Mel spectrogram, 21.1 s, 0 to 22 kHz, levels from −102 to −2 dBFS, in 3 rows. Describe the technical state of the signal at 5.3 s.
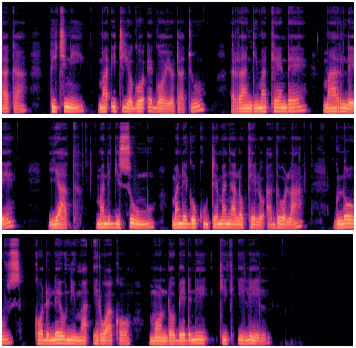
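At 5.3 s the signal is intact, with no dropout, distortion, clipping or other fault audible at that point.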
